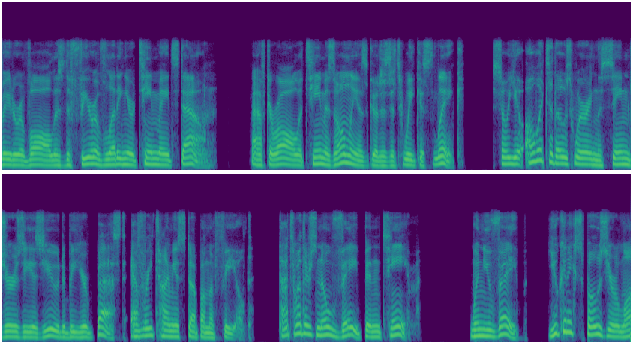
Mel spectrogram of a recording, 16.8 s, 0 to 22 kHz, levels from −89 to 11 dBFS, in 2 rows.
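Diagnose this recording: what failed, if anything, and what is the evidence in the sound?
Nothing failed in this recording; the speech comes through the Opus call path as expected, with its top end stopping around 8 kHz.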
